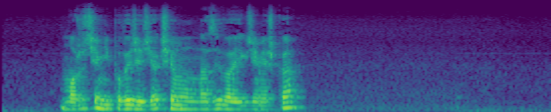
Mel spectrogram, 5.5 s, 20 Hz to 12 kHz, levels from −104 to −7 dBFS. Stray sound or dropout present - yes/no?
no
